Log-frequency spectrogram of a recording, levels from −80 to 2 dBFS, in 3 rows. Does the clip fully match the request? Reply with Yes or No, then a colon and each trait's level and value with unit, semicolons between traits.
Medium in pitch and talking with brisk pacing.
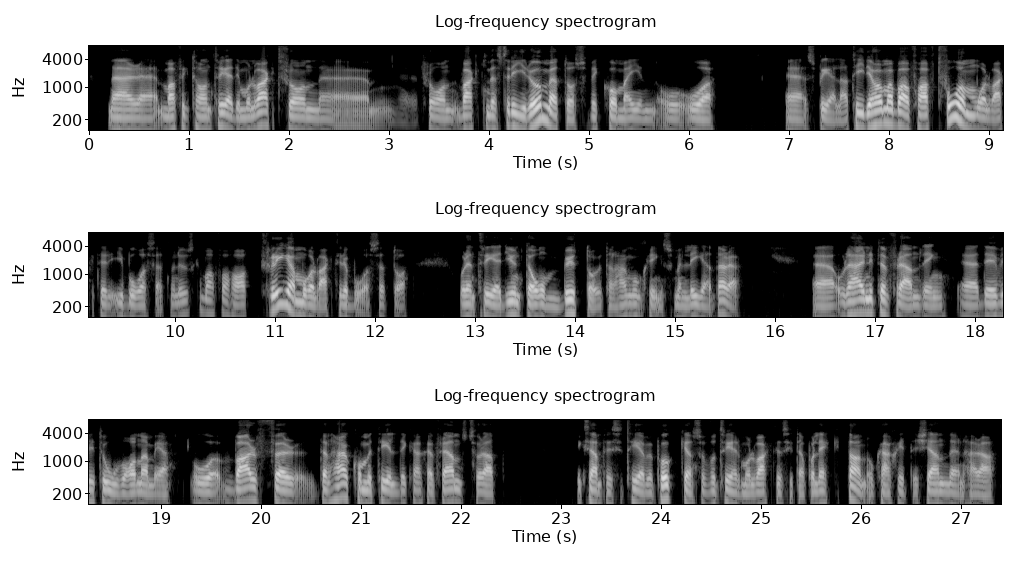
No: low, 115 Hz; fast, 210 wpm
